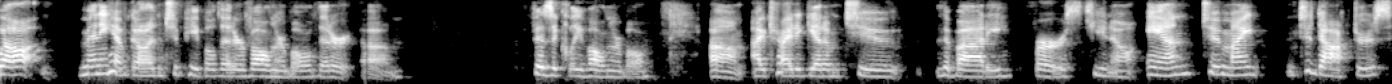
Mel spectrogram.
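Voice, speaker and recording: A woman with vocal fry speaks at medium pitch with ordinary pitch variation. Her pace is fairly slow, broken by long, frequent pauses. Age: 70s. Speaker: mask maker, church member. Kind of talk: casual interview.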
